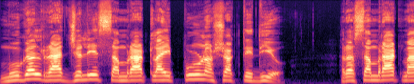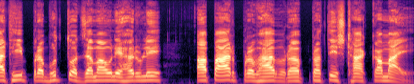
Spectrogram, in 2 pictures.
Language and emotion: Nepali, neutral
